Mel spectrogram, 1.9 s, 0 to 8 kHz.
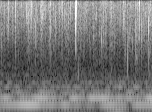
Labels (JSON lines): {"label": "biophony, midshipman", "recorder": "SoundTrap 500"}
